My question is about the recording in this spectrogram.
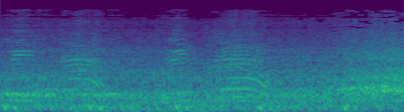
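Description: Steady stadium crowd noise at a football match, with faint voices over it.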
